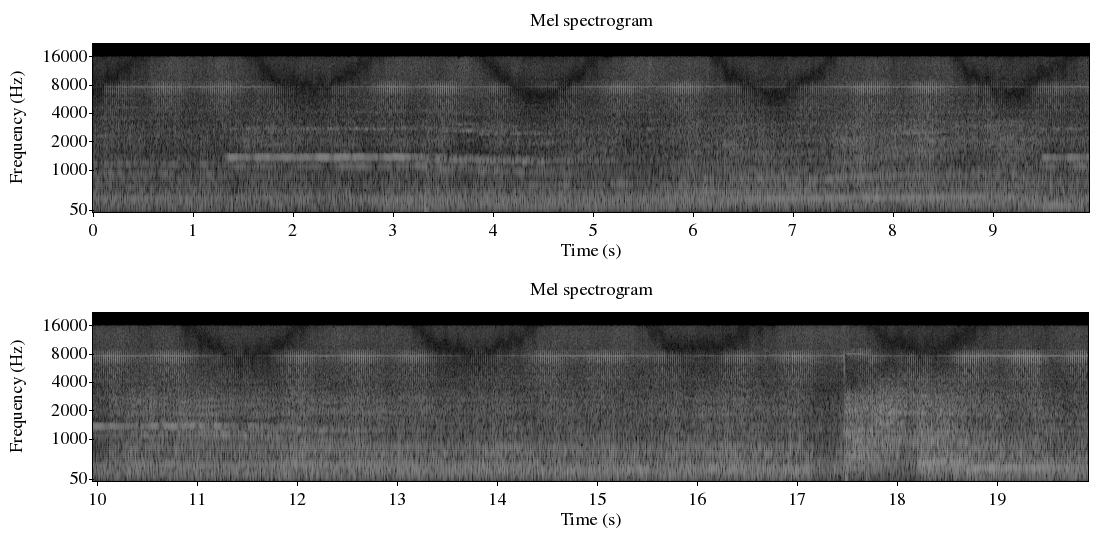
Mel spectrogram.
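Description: A car engine hums steadily as it is driven in the evening toward Versailles, with a low droning tone that rises and shifts as the car changes speed. No one speaks.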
